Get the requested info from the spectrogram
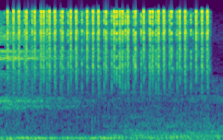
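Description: Cinematic sound-design effect: a rapid pulsing buzz, about twenty pulses a second, over a deep rumble. The buzz cuts off suddenly at the end.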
